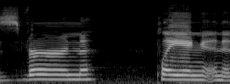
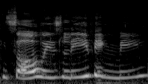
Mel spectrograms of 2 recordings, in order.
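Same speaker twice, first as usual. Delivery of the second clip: very high-pitched, sobbing, tearful banshee voice; 9 semitones higher than usual. Voicing a banshee answering why she is crying: banshee crying. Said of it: "Why are you crying?".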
